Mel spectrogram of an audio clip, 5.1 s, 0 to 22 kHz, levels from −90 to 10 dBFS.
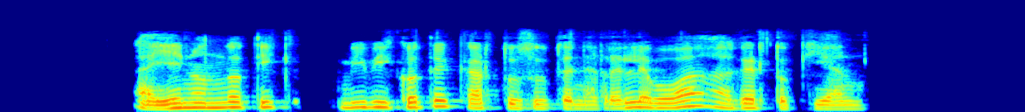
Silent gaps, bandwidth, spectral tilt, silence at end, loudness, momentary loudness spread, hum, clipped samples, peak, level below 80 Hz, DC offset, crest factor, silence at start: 1.53-1.65 s; 7 kHz; -7.5 dB/octave; 0.8 s; -18 LUFS; 8 LU; none; under 0.1%; -2 dBFS; -62 dBFS; under 0.1%; 16 dB; 0.7 s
